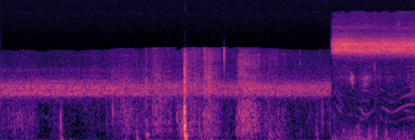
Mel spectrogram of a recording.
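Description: A single sharp crack of a cricket bat striking a heavy tennis ball, a little under two seconds in, over faint field background and a steady high hum that stops a little after three seconds.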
